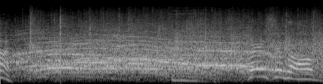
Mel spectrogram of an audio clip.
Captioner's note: audience applauding and cheering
